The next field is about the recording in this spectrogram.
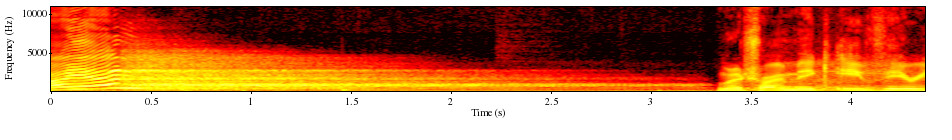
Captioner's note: voice echoing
